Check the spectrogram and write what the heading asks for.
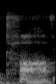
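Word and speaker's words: tov (טוב): It's pronounced actually tov, looks like T-O-V, and literally means good or goodness.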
